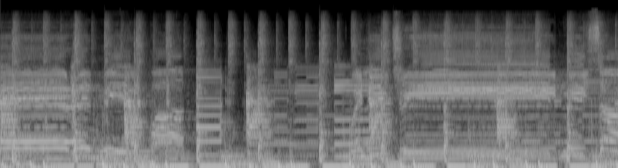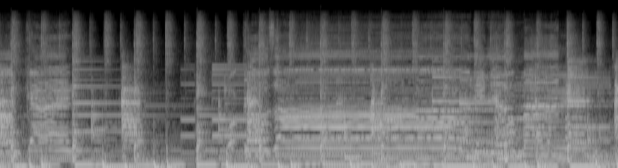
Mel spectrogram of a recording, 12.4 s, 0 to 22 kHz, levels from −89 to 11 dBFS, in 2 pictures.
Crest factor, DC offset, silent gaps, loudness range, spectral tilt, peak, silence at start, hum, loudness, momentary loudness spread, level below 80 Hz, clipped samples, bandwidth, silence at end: 16 dB; 0.3%; none; 2 LU; -4.5 dB/octave; -4 dBFS; 0 s; none; -19 LUFS; 4 LU; -26 dBFS; under 0.1%; 16 kHz; 0 s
